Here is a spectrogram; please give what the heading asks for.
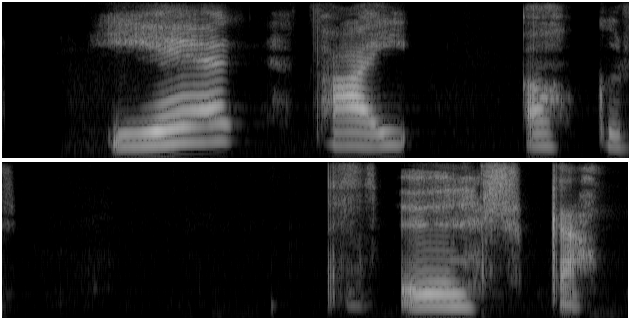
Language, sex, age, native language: Icelandic, female, 9, Icelandic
